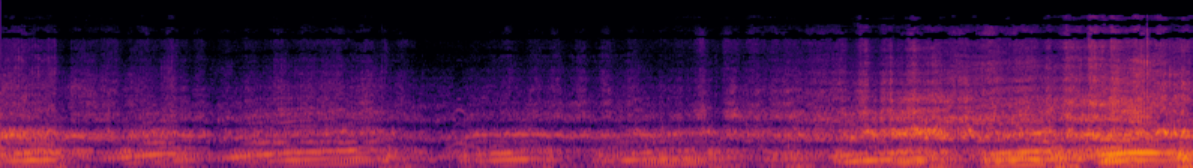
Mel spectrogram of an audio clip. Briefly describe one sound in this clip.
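A car engine revs hard and roars in repeated bursts.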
